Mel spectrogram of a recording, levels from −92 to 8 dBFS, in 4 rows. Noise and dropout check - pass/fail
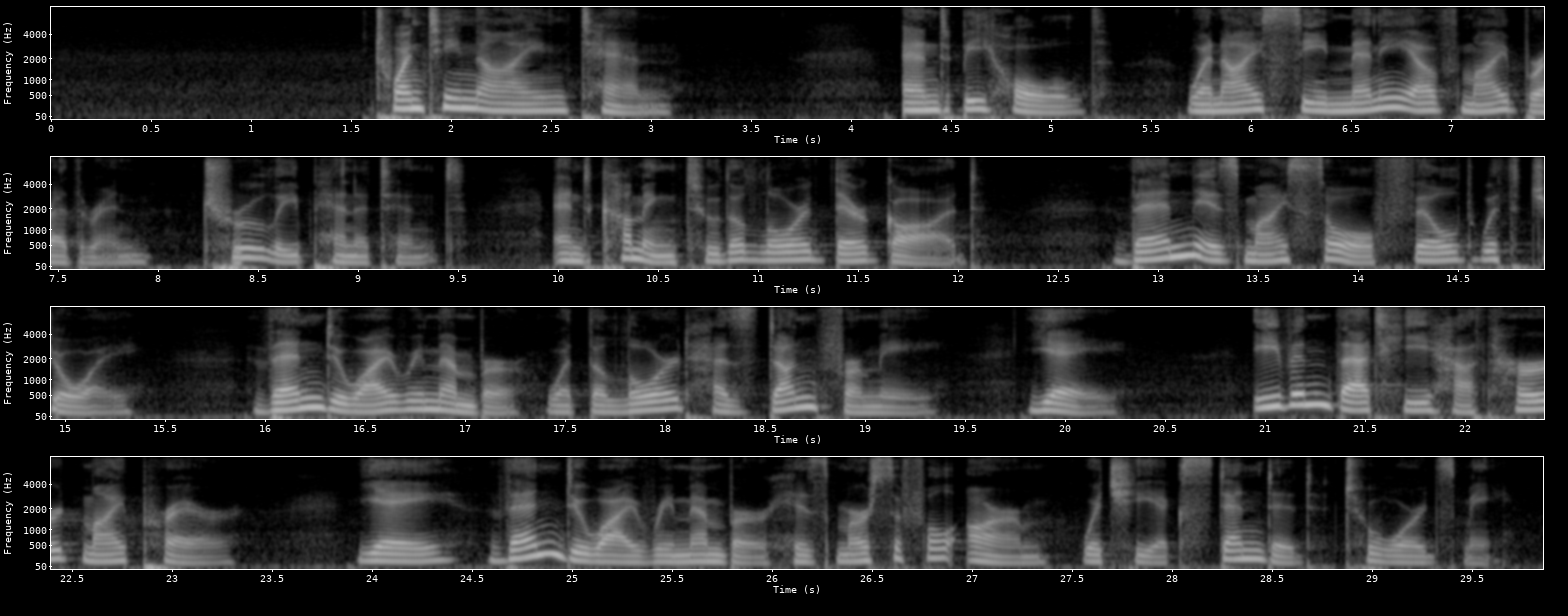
pass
